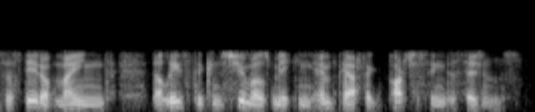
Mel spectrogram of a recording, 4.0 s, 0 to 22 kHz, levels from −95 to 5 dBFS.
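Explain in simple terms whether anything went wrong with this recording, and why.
The whole recording went through the iLBC codec, a telephone-style speech compressor that rebuilds the sound in separate 20 ms chunks. Everything above about 3.7 kHz is lost throughout, so the speech sounds narrow and muffled, with a plainly audible rough, slightly artificial edge.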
